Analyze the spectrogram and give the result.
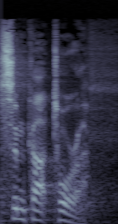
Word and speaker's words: Simchat Torah: The Jewish people, they celebrate a holiday called Simchat Torah. I was told I did pronounce that correctly when I said in the first service.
